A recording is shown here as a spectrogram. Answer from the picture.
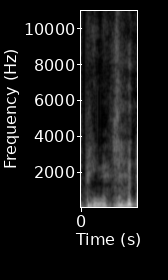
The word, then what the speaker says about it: Penix: So, I think it's pronounced Penix. – No, it's Penix.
